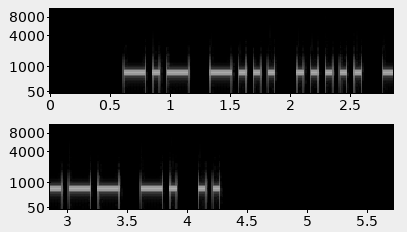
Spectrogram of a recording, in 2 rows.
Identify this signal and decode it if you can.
Morse code, heard as a keyed tone, about 20 wpm, 700 Hz. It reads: KB5ONI
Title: USA Call Signs Repeated 3x 20wpm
